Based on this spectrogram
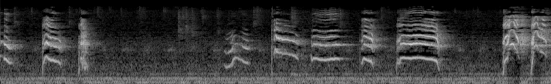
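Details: Green parrot talking: a string of short squeaky, harmonic notes and sweeping whistled phrases that rise and fall, about eight bursts with brief pauses between them, over a quiet hum.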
